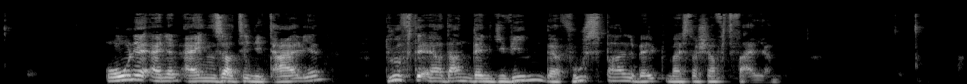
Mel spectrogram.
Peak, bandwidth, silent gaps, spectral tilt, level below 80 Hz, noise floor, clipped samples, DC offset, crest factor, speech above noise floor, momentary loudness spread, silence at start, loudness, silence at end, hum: -4 dBFS; 11.5 kHz; none; -5 dB/octave; -64 dBFS; -88 dBFS; under 0.1%; under 0.1%; 20 dB; 66 dB; 12 LU; 1.05 s; -22 LUFS; 0.5 s; none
